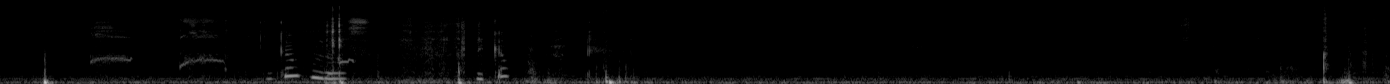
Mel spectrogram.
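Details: Indoor foster cats, filmed May 22, 2024: Basil, a skittish adult male stray, with Oodles and Zimothy causing chaos. Short arched meows with harmonics in the first seconds, then scattered thumps, scuffling and a human voice.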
